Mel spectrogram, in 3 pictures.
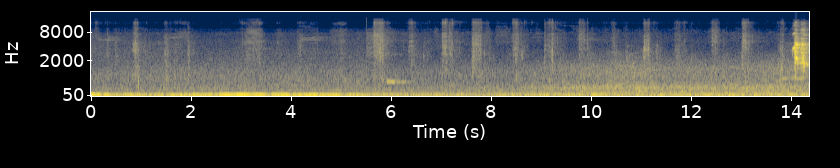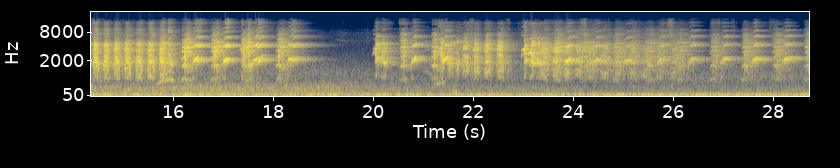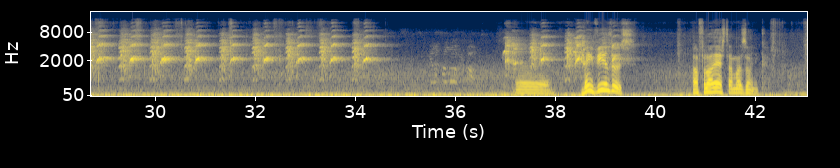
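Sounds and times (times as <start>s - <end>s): steady low rumble: 0.0s - 38.8s
birds squawking: 13.8s - 19.0s, 20.0s - 34.8s, 36.9s - 39.9s.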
